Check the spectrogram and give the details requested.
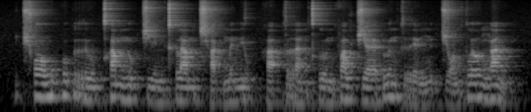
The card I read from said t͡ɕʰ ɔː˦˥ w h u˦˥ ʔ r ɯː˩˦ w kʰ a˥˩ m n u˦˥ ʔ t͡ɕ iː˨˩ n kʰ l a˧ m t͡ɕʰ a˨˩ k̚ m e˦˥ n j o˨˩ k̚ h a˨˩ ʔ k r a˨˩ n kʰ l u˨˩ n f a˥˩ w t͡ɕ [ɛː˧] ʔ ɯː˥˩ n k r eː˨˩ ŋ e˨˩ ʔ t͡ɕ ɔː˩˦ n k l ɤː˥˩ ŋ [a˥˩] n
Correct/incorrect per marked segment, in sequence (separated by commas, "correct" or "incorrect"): correct, correct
